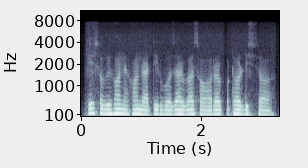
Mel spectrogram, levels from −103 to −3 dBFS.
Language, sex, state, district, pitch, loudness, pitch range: Assamese, male, Assam, Kamrup Metropolitan, 130 Hz, -15 LUFS, 125-130 Hz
